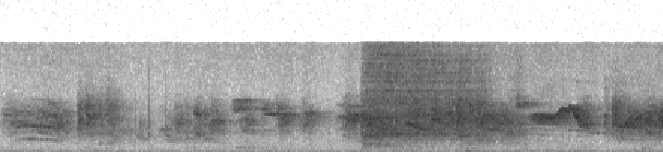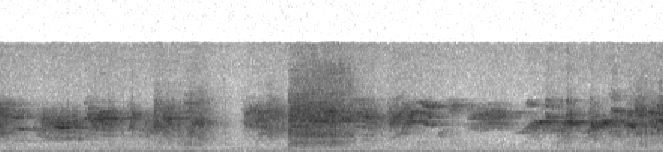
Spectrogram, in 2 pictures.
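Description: Small birds chirping repeatedly in the background, with two short rustles of stiff grosgrain ribbon as a needle and thread are drawn through it during hand-stitching.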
